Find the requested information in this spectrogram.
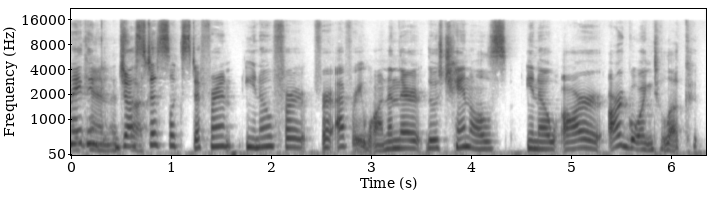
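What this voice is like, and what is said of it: Usual voice. Nothing is said of it.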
